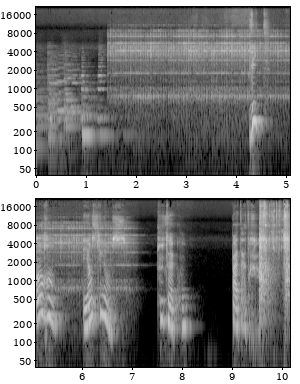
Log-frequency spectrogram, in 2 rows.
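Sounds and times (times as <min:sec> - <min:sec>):
school bell ringing: 0:01.4 - 0:07.2
speech: 0:05.2 - 0:06.8, 0:07.6 - 0:08.2, 0:09.0 - 0:09.6.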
